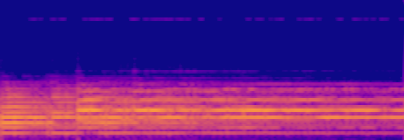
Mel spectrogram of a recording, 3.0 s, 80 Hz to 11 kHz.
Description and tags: amb klok 2
a dark bell sound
